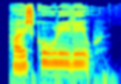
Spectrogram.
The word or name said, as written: højskoleelev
